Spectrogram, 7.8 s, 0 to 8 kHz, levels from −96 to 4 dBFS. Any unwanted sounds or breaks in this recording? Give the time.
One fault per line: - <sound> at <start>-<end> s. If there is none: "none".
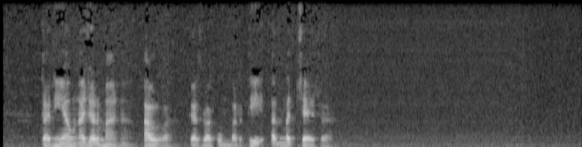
none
